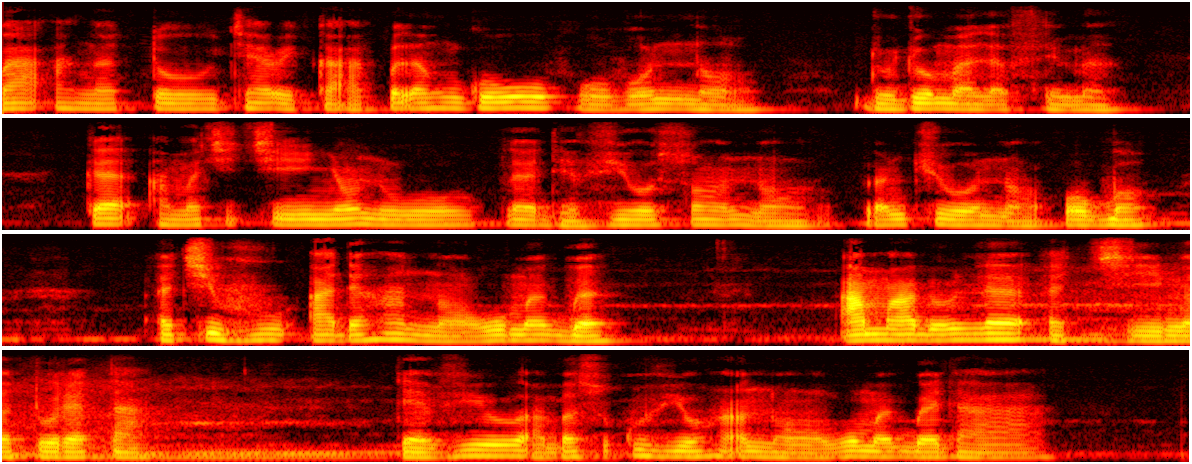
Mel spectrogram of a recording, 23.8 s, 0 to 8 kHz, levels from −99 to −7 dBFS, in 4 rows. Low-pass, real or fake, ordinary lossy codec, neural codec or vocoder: 7.2 kHz; fake; AAC, 32 kbps; autoencoder, 48 kHz, 128 numbers a frame, DAC-VAE, trained on Japanese speech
